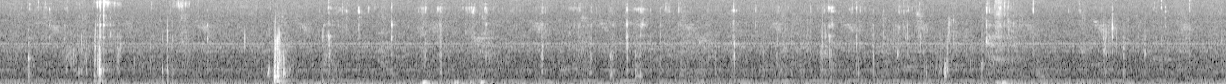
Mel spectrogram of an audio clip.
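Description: Faint close-miked mouth sounds of drinking and swallowing: soft wet clicks throughout, with two sharper knocks about a second and nearly three seconds in, and a few soft low gulps later.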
